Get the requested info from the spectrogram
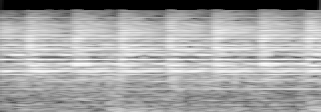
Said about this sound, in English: All right, guys, there's the opening bell at the NYC live shot of Times Square.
